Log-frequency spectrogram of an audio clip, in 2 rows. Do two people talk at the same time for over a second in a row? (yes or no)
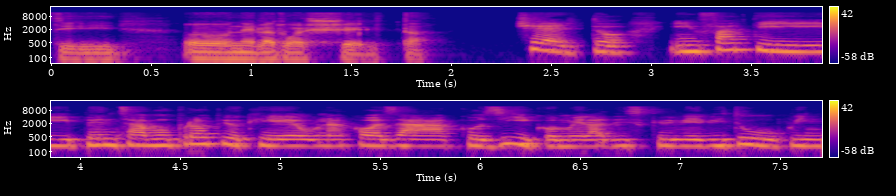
no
